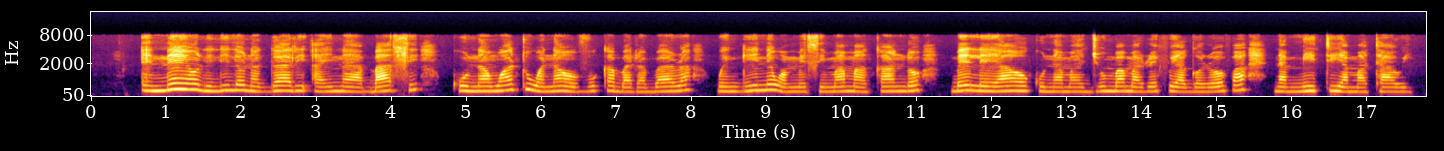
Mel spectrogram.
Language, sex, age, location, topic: Swahili, female, 25-35, Nairobi, government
